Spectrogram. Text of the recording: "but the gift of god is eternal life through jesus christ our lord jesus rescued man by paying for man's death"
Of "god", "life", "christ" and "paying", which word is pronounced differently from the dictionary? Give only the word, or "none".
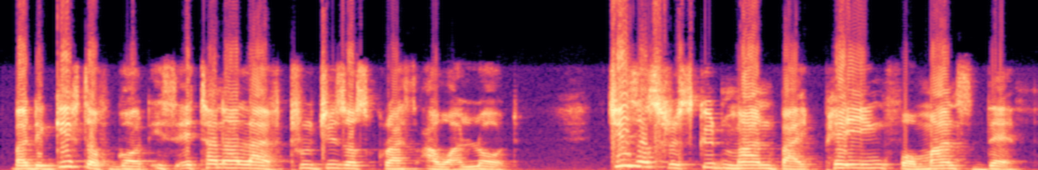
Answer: none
